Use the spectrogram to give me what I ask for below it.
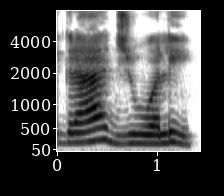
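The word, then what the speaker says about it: gradually: Knowledge ji आर ए को हम पढ़ेंगे ग्रेजुअली, इसको डुअली नहीं पढ़ना है, जुअली पढ़ना है, डी यू A double L वाई जुअली।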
